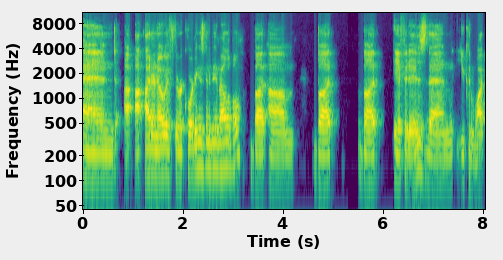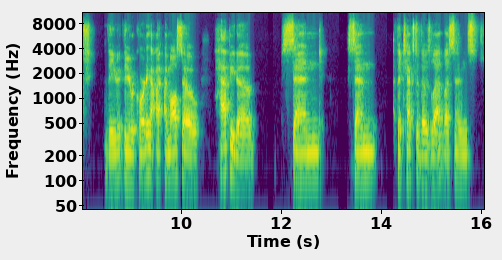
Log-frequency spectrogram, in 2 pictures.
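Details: Adult male journalist who stutters and calls himself a stutterer, answering questions after a talk, with word repetitions: stuttering.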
